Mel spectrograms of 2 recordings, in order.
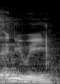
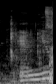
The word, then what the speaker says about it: ennui: Should be more like Al, getting hurt by his ennui. Ennui? Sheer nothingness of life, Ennui. causing him pain. It's pronounced ennui.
